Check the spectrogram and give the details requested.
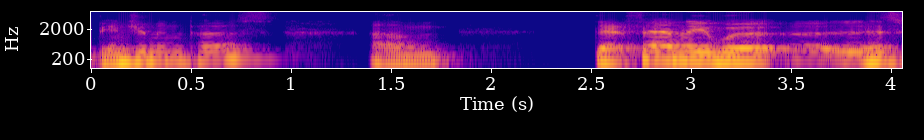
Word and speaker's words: Peirce: is pronunciation again um you read his name and you think Pierce it's purse um I wish it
